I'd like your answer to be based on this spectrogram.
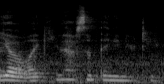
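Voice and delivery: hushed, quick mock whisper; discreet whisper. Someone tipping you off about your teeth, discreet whisper.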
